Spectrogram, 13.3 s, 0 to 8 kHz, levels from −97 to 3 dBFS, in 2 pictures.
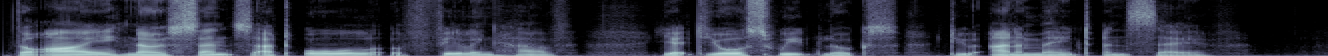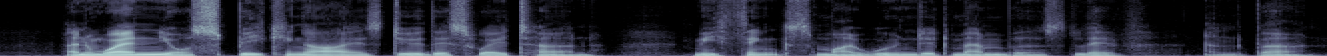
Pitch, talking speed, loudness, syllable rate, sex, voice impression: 90 Hz, 150 wpm, -22 LUFS, 3.9 syllables/s, male, very masculine, very adult-like, slightly old, very thick, slightly tensed, powerful, bright, hard, slightly muffled, fluent, very cool, very intellectual, slightly refreshing, very sincere, very calm, mature, friendly, reassuring, unique, elegant, slightly wild, slightly sweet, lively, kind, modest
